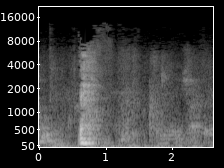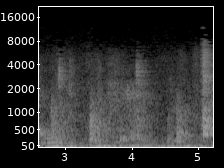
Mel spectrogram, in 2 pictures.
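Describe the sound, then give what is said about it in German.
A door is pushed half shut with one sharp knock near the start, followed by quiet background noise, faint shuffling and a soft murmur of voices in the background. “Tür zu oder was machen? Also halb zu, so.”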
